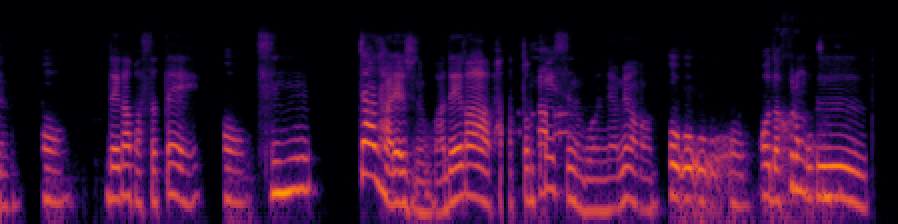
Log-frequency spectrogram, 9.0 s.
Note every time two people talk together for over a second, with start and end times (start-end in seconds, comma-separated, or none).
none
